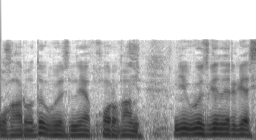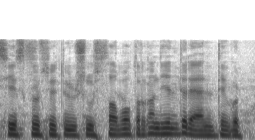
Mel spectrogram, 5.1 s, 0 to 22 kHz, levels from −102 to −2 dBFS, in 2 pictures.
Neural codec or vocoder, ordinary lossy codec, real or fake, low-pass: codec, 16 kHz, 4 kbps, FunCodec, trained on Chinese and English, 50 frames a second; none; fake; none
